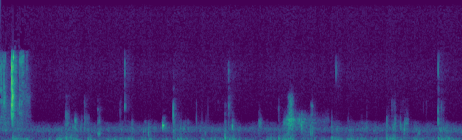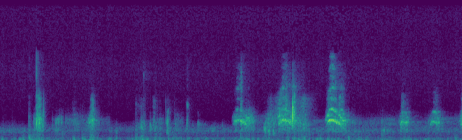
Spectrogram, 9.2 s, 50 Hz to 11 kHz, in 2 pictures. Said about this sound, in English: Now there's a murder of crows. 1, 2, 3, 4, 5, 6, 7, 8, 9, 10, 11. Baker's dozen.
